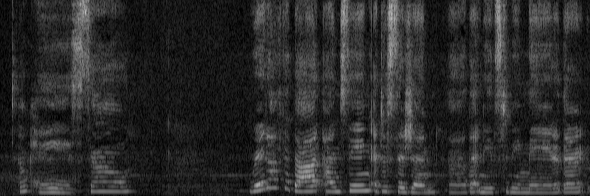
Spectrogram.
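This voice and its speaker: A high-pitched woman's voice with ordinary pitch variation against noticeable background noise. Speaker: tarot reader. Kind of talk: pick-a-card tarot reading.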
